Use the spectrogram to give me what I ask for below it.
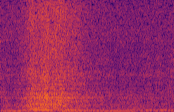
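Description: Trans Am race car engine revving hard during a lap, a loud, continuous, buzzing roar held at high revs for the whole short moment.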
